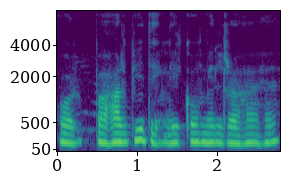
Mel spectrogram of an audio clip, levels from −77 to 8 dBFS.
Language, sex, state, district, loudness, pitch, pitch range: Hindi, male, Arunachal Pradesh, Longding, -19 LUFS, 145 Hz, 140-150 Hz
